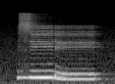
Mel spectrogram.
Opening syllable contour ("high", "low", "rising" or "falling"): high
